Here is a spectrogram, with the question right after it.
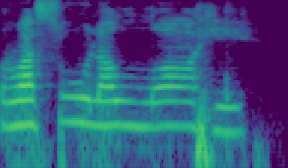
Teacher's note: lam we want to be thicker because this is preceded by the fatha stroke.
